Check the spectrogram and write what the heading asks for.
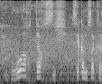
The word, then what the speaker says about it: Wörthersee: D'ailleurs, j'englobe l'Allemagne, parce qu'une grande majorité d'Allemands viennent à l'endroit où je vais aller, à Wörthersee. C'est comme ça que ça se prononce.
